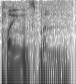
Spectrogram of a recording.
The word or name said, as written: Plainsman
